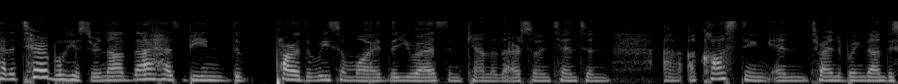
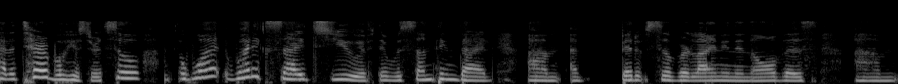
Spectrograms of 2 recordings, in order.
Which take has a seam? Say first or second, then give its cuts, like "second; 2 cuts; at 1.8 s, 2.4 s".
second; 1 cut; at 1.0 s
